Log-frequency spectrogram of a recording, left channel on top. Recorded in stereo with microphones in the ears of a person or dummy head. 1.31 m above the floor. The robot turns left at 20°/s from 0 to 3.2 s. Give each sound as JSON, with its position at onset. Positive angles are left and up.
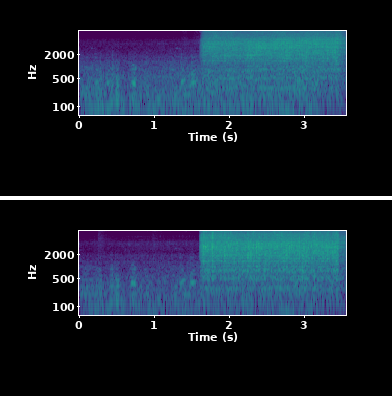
{"t": 1.6, "sound": "frying", "azimuth_deg": -120, "distance_m": 1.1}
